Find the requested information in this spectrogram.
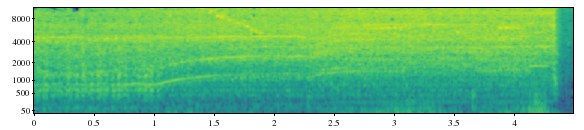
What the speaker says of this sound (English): you're just watching me drill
